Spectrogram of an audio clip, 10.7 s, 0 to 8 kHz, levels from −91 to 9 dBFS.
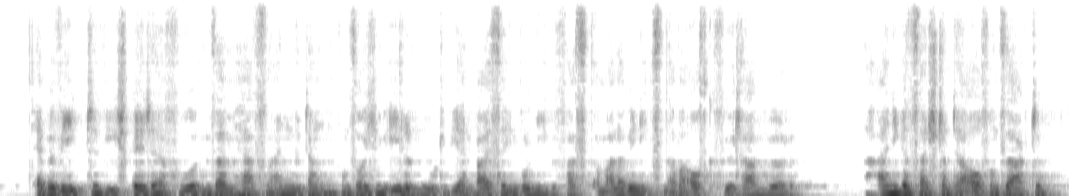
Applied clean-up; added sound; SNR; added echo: none; none; none; reverberation time 0.3 s.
